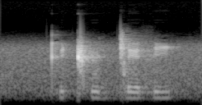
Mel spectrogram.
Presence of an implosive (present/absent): absent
